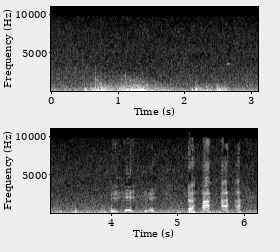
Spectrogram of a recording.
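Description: Rolling thunder rumbles through steady rain, the low boom swelling early and then fading, with a few sharp bird chirps near the end.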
